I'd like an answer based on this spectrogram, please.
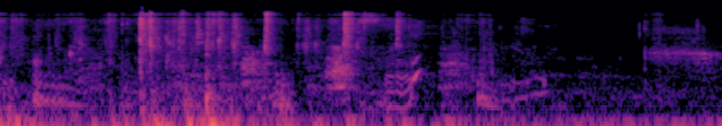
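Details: Four-week-old Dalmatian puppies whimper and whine, giving short curved, wavering cries spaced through a few seconds over a steady low rumble of background noise and rustling.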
